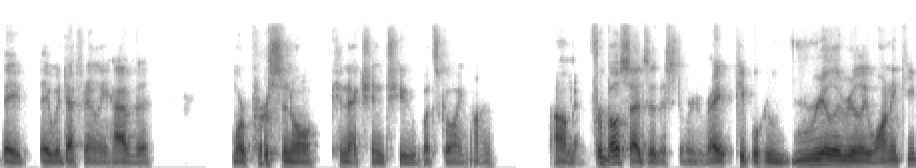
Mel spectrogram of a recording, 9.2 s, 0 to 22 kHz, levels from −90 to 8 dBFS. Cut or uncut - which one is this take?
uncut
